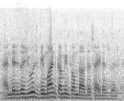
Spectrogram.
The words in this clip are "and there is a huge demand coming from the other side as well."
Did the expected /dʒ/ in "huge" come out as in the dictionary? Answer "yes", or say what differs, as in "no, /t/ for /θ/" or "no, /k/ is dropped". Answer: yes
